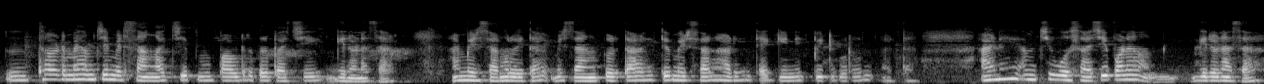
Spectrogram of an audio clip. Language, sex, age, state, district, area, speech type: Goan Konkani, female, 30-45, Goa, Canacona, rural, spontaneous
